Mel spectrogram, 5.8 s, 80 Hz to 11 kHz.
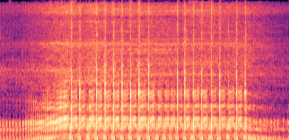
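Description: Honda CBR250RR motorcycle engine revving hard and climbing through rapid repeated rises in pitch during a speed test, loud and close, with a busy, buzzy high-revving roar and no talk.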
